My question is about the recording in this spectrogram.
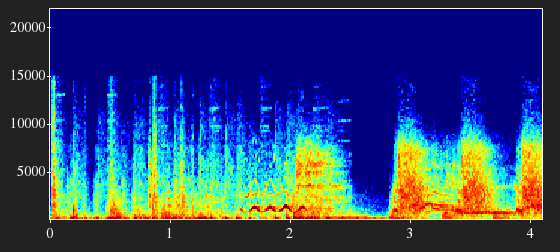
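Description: Cartoon soundtrack: background music with a steady beat, a wobbling warble effect about halfway through, then loud whooshing bursts with falling squeals near the end.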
